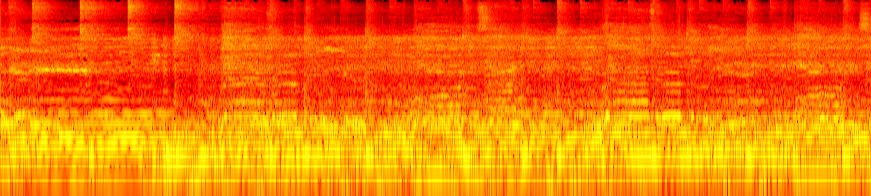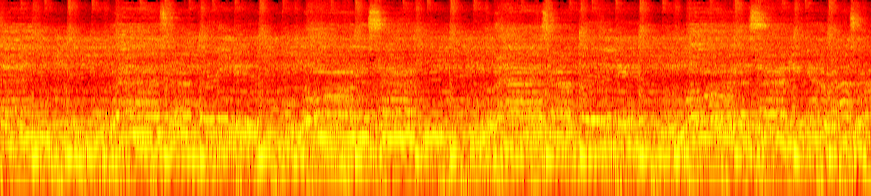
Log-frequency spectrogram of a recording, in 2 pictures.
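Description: Live rock band playing, electric guitars over a drum kit, loud and continuous.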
